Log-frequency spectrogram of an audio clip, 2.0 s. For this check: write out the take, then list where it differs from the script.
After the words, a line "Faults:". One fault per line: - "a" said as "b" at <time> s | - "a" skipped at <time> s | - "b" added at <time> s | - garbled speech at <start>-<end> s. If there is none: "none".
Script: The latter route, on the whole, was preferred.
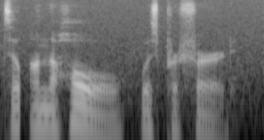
The on the whole, was preferred.
Faults:
- "latter route" skipped at 0.1 s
